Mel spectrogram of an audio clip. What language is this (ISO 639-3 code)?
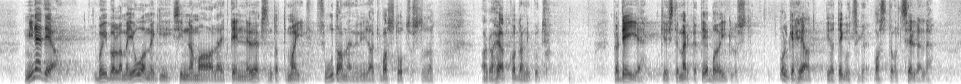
est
